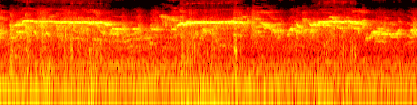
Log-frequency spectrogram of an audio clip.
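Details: Oriental magpie-robin kept in a cage, a competition champion displaying with its tail fully spread, sings clear, ringing sustained whistles in three bursts, interspersed with scratchy chatter and quick rattling notes.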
